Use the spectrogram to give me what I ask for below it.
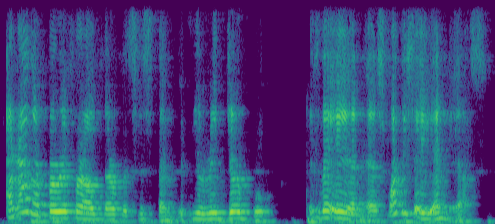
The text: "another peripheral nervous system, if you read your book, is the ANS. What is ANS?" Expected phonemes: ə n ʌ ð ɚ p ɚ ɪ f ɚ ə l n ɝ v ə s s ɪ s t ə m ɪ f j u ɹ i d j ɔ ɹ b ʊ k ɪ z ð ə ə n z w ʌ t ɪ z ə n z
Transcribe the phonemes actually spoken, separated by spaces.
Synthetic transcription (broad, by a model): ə n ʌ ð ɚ p ɚ ɪ f ɚ ə l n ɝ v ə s s ɪ s t ə m ɪ f j u ɹ i d j ɔ ɹ b ʊ k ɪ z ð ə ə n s w ʌ t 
